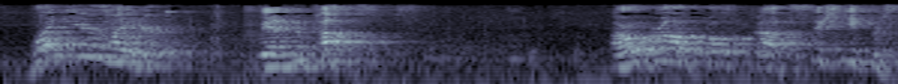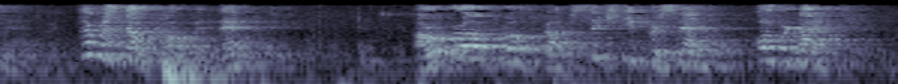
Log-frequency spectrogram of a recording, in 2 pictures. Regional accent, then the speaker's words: United States; I am an American. Greatest country in the history of the world.

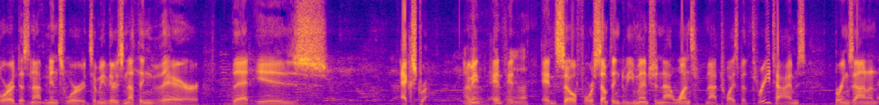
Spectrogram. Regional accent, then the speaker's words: Illinois, United States; moved away; I opened this up by indicating when I moved to Iowa from Illinois years ago, it was very difficult to find anything that was kosher.

